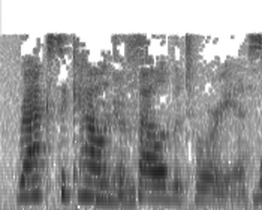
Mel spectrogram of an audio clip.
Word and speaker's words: Raxacoricofallapatorius: Raxacoricofallapatorius.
